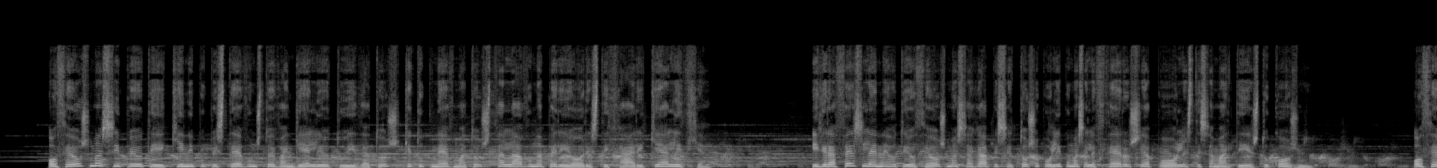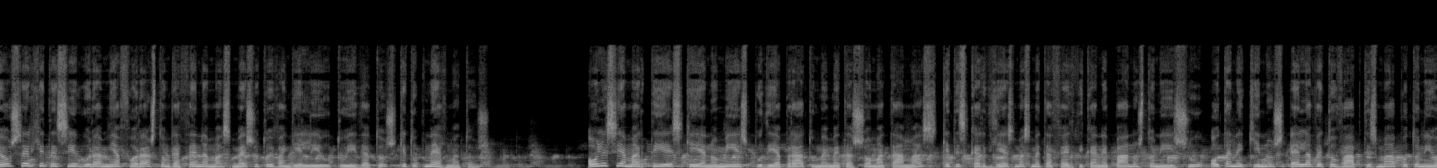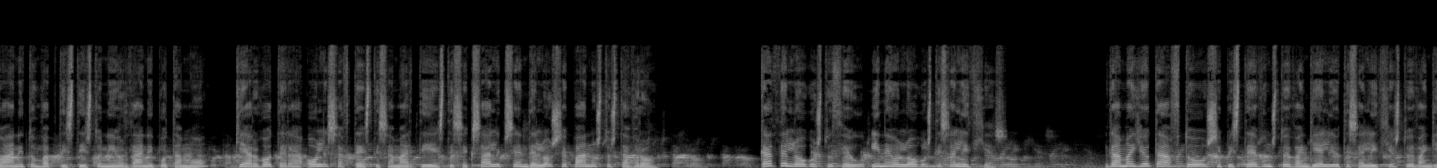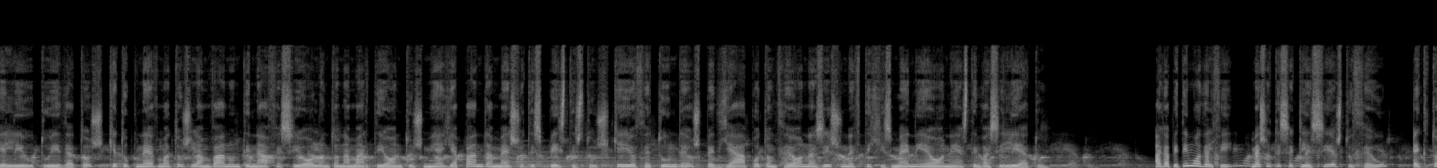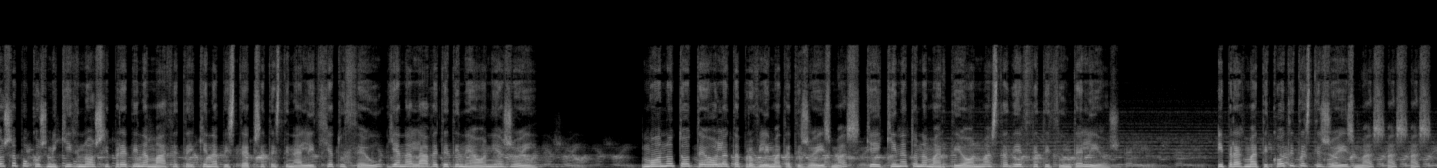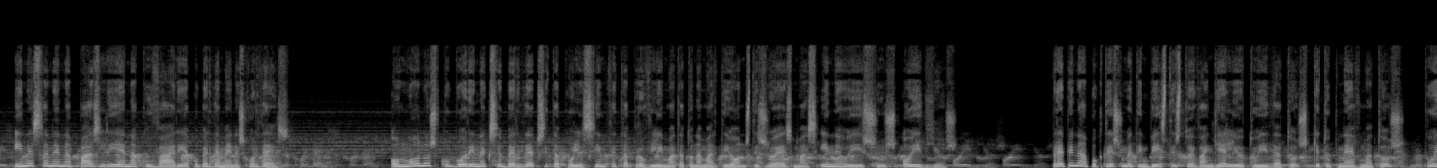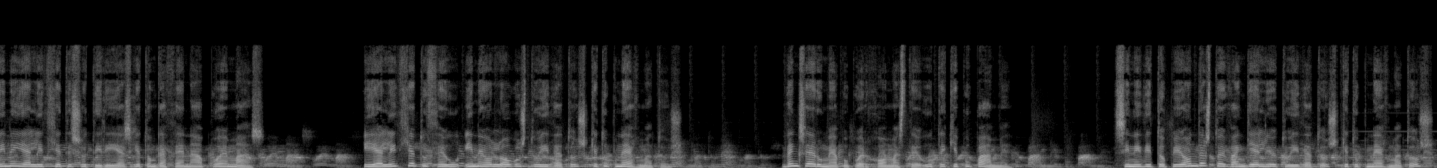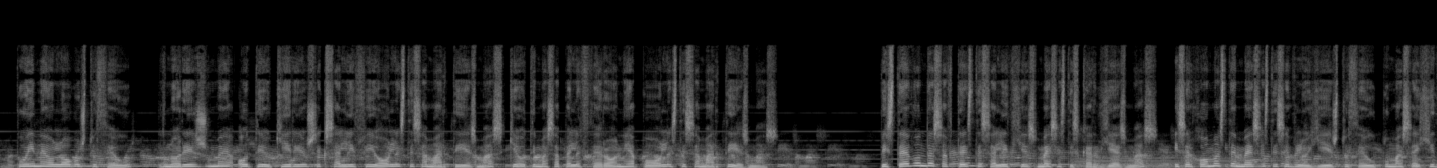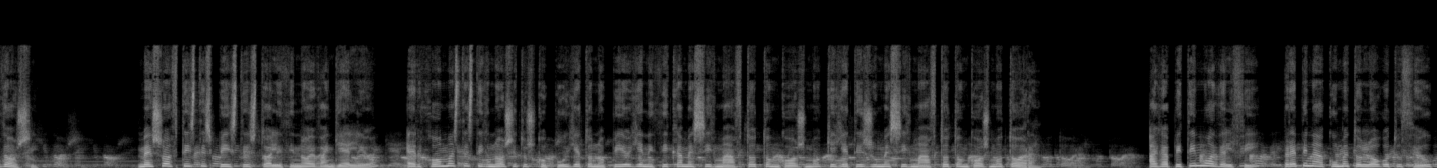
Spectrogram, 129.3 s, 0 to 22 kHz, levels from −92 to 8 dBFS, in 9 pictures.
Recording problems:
echo of what is said; noticeable; throughout; 500 ms later, 10 dB below the speech
background music; faint; throughout; 25 dB below the speech
uneven, jittery; strongly; from 1 s to 2:03
audio stuttering; at 1:11

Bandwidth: 16 kHz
